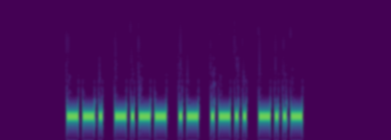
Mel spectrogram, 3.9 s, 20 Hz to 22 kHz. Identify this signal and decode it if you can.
Morse code, heard as a keyed tone, about 30 wpm, 700 Hz. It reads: GYALX
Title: Code Groups - 5 Letters - 30wpm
